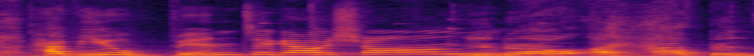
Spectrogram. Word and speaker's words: Kaohsiung: If it's called Kaohsiung, why is it spelled with like K and H-S-I-U? Like, it's such a weird... Okay, that's Kaohsiung. It's Kaohsiung, that's right. The spelling is so weird sometimes of Chinese into English.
